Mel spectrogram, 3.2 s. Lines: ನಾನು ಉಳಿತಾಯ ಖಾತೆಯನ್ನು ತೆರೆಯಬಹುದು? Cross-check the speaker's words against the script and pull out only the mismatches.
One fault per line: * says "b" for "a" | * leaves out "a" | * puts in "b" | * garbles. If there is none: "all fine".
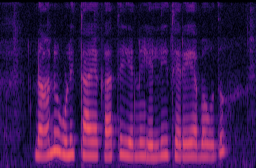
* puts in "ಎಲ್ಲಿ"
